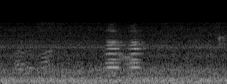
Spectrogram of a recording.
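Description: A vehicle horn gives two short toots about a second in, over the steady low rumble of a city bus riding in slow traffic.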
